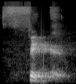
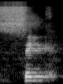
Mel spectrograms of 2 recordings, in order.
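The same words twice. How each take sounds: First: Thick begun with an unvoiced TH; TH pronunciation. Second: Sick said with a hissed S at the start; S pronunciation. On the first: Learner contrasting S and T H, TH in Thick. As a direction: say Thick with TH, not S. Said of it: "and T H". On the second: Learner contrasting S and T H, S in sick. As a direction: say sick with S, not TH. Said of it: "pronunciation of S". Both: Shown as a demonstration.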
